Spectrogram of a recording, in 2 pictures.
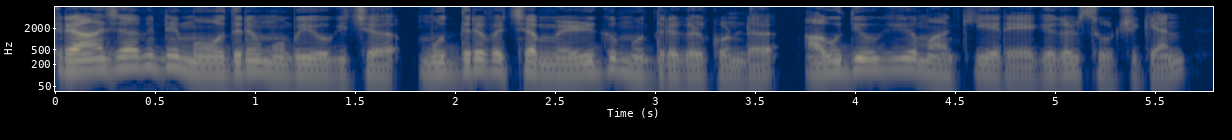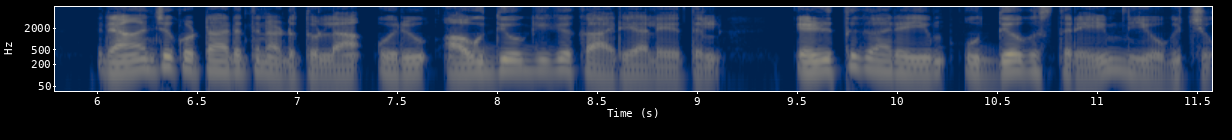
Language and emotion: Malayalam, neutral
